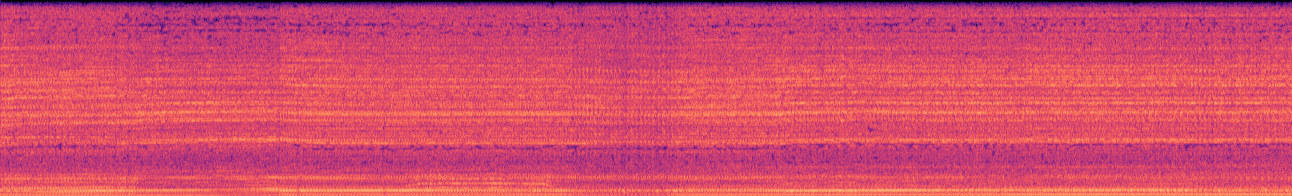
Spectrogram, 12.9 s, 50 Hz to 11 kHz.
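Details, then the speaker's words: 17.5 mm carburettor two-stroke on a test bench, needle clip deliberately set far too rich: part-throttle buzz sounds woolly and wavers instead of crisp, though it pulls fine at heavy throttle. Rich mixture at mid-throttle. "je vais leur montée sur la machine sur le banc et je te montre ce qui se passe tu vas voir que c'est pas terrible"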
